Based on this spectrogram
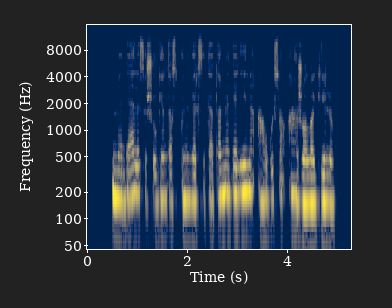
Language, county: Lithuanian, Šiauliai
